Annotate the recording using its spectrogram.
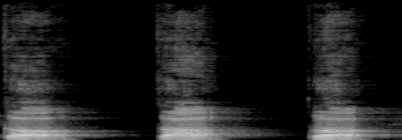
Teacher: क इसमें क्या हो रहा है कि स्वास हमारा कम निकल रहा है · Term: अल्पप्राण व्यंजन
